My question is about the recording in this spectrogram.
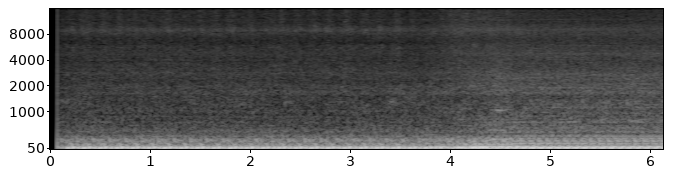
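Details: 2001 5.3 LS V8 truck running poorly: low lumpy idle with uneven stumble roughly every fourth exhaust beat, sounds like a cylinder misfiring.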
